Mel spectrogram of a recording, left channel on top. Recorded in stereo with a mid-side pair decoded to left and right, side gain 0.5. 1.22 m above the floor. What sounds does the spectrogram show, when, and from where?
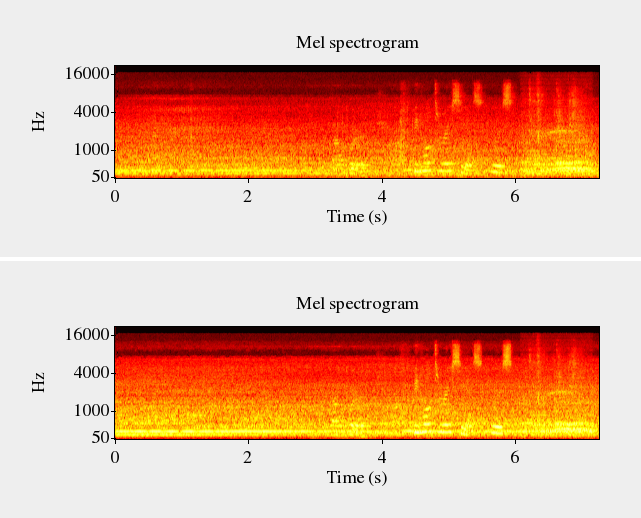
3.1 s a man speaking: 45° right, 6.5 m; by 5.5 s 50° right, 7.5 m
4.5 s a woman speaking: 45° right, 1.2 m
6.1 s chewing: straight ahead, 7 m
